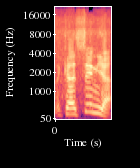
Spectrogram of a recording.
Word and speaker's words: Casinia: So that said, the correct pronunciation, Casinia. I think that's what I said, Casinia.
